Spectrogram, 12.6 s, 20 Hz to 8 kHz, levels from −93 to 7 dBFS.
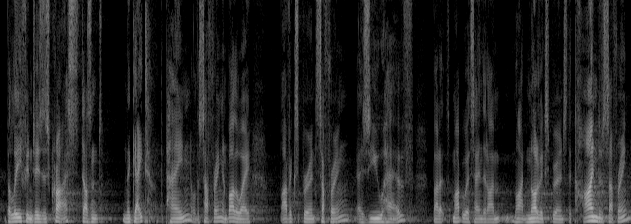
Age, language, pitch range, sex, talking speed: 50-69, English, 110-145 Hz, male, 175 wpm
